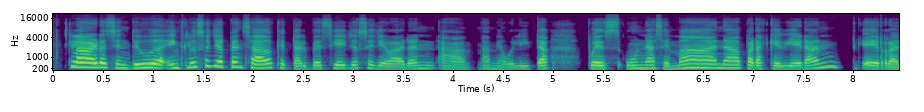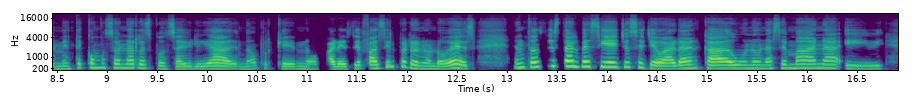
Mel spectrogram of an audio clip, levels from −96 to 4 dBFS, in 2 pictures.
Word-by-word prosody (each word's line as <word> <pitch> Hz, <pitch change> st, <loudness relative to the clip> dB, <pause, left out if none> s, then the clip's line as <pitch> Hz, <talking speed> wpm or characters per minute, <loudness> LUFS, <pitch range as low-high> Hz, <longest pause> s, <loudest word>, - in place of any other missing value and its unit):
Claro, 305 Hz, -3 st, +8 dB
sin 250 Hz, -5 st, -4 dB
duda. 260 Hz, -1 st, +5 dB
Incluso 300 Hz, +8 st, -1 dB
yo 350 Hz, -2 st, +5 dB
he -, -, -15 dB
pensado 290 Hz, -5 st, +2 dB
que 260 Hz, -3 st, -5 dB
tal 190 Hz, 0 st, -5 dB
vez, 210 Hz, +1 st, -4 dB
si 230 Hz, -, -2 dB
ellos 230 Hz, 0 st, -3 dB
se 235 Hz, -3 st, -5 dB
llevaran 195 Hz, +2 st, -3 dB
a 170 Hz, -1 st, -8 dB
a 175 Hz, -, -9 dB
mi 185 Hz, 0 st, -11 dB
abuelita, 185 Hz, +4 st, -3 dB, 0.4 s
pues, 210 Hz, -2 st, -1 dB
una 225 Hz, +2 st, -3 dB
semana 250 Hz, +4 st, 0 dB
para 215 Hz, -4 st, +1 dB
que 195 Hz, -1 st, -4 dB
vieran, 230 Hz, -, -1 dB, 0.2 s
eh, 200 Hz, -1 st, +2 dB
realmente 190 Hz, +7 st, -3 dB
cómo 275 Hz, -1 st, -3 dB
son 265 Hz, -1 st, -2 dB
las 265 Hz, 0 st, -1 dB
responsabilidades, 185 Hz, -4 st, -2 dB
¿no? 200 Hz, +4 st, -8 dB
Porque, 180 Hz, -4 st, -6 dB
no. 175 Hz, -1 st, -9 dB
Parece 175 Hz, +5 st, -1 dB
fácil, 240 Hz, +9 st, 0 dB
pero 255 Hz, -11 st, 0 dB
no 195 Hz, -2 st, -5 dB
lo 180 Hz, 0 st, +1 dB
es. 235 Hz, -4 st, +3 dB, 0.4 s
Entonces, 325 Hz, +7 st, 0 dB
tal 365 Hz, -2 st, +7 dB
vez 345 Hz, 0 st, +4 dB
si 335 Hz, -1 st, +3 dB
ellos 320 Hz, 0 st, +1 dB
se 305 Hz, -2 st, -2 dB
llevaran 220 Hz, +2 st, +2 dB
cada 225 Hz, -1 st, +4 dB
uno 230 Hz, 0 st, -3 dB
una 225 Hz, 0 st, -3 dB
semana 255 Hz, 0 st, -1 dB
y 205 Hz, -2 st, -7 dB
230 Hz, 180 wpm, -20 LUFS, 195-265 Hz, 0.4 s, Claro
